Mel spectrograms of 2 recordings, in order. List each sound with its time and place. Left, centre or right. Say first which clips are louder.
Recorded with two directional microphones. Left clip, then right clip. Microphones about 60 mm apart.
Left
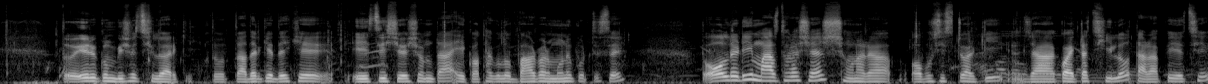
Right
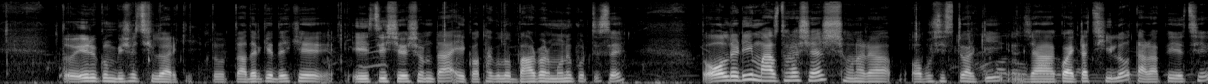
0.6 s speech: even; left
3.8 s speech: right 2 dB; centre
5.7 s speech: right 3 dB; right
7.0 s speech: right 2 dB; centre
8.4 s speech: even; centre
9.8 s speech: right 1 dB; centre
11.2 s speech: even; left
